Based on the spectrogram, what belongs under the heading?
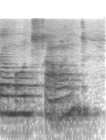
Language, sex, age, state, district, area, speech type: Goan Konkani, female, 45-60, Goa, Murmgao, rural, spontaneous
